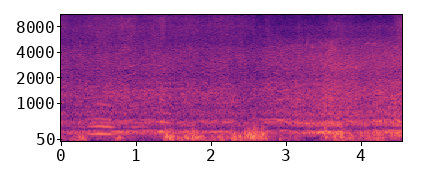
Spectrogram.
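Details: Swarm of honey bees in flight at the hive entrance on a sunny February day, GoPro under a foot away: steady low buzzing with overlapping tones and soft knocks from bees touching the camera.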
